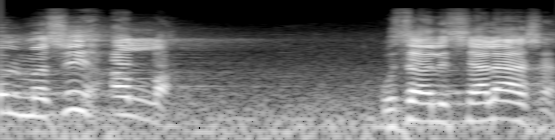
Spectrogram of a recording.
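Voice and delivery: ordinary talk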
